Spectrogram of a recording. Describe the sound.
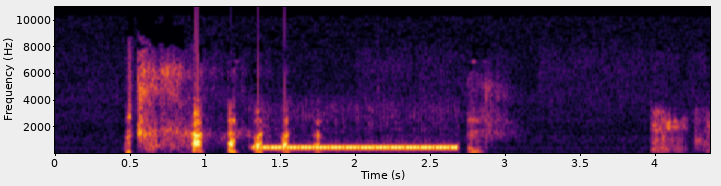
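A steady telephone dial tone after a dropped call, one unbroken pitched hum held for over a second. Brief talk comes just before it and more talk resumes afterward.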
